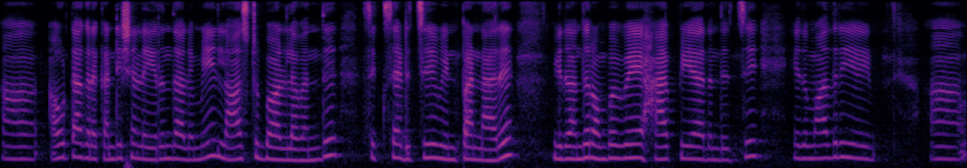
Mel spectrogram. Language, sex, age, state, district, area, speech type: Tamil, female, 18-30, Tamil Nadu, Viluppuram, rural, spontaneous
